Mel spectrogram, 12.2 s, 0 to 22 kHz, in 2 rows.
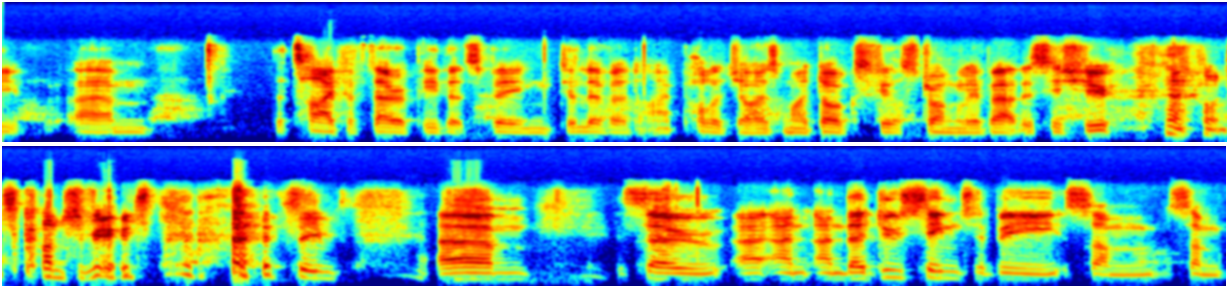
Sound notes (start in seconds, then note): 2.9 dog barking; 6.1 laughing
